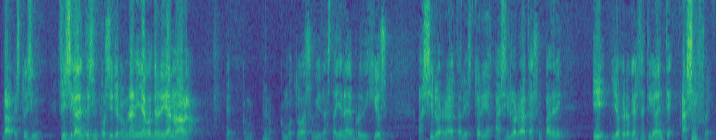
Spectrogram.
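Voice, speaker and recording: A man giving a talk in a hotel meeting room, telling stories with lively swings between loud stress and quiet asides. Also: medium pitch, fast. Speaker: speaker at a religious talk. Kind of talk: storytelling talk.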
